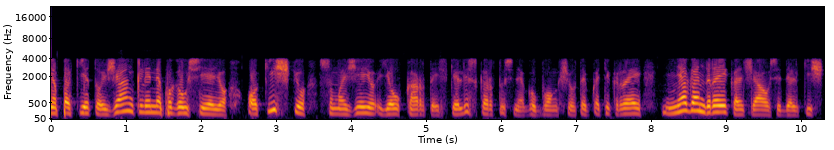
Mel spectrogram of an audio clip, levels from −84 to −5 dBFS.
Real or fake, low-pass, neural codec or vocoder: real; 5.4 kHz; none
